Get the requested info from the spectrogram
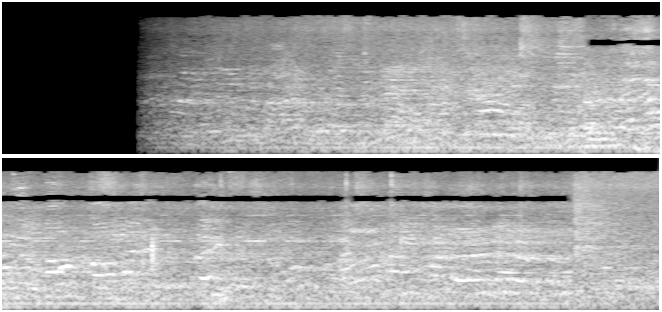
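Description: Silence, then about a second in a busy restaurant's ambience fades in: many voices chatting over each other, with a steady low hum underneath.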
